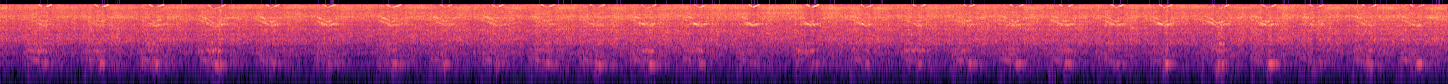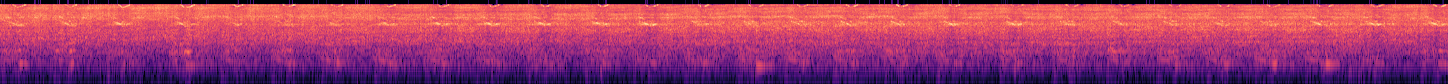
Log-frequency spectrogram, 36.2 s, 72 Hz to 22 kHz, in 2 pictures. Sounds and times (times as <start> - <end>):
Dental drill, dentist's drill: 0.0 - 36.2.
